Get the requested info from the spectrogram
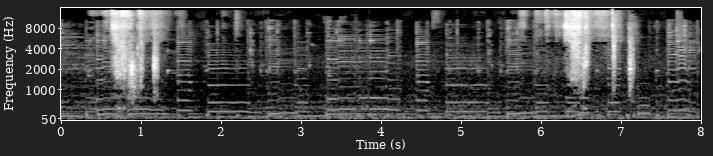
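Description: Soft background music, a simple melody of short notes, with two brief rustles about a second in and near the end, from the picture book's pages being handled and turned.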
